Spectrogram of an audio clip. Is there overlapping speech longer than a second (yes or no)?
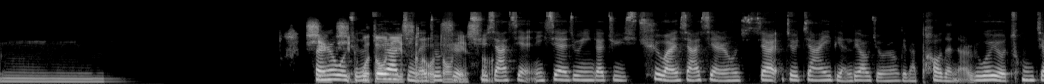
yes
